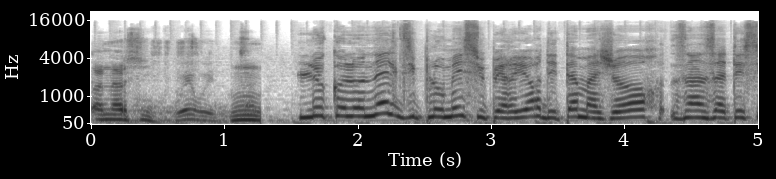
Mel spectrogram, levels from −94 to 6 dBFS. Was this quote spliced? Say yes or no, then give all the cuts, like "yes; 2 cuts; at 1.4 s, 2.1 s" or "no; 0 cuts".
yes; 1 cut; at 1.4 s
